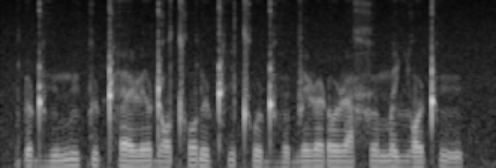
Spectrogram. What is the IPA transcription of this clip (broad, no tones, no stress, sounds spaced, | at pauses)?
ɗ o ɖʱ y m y k y ʈʰ ɛ ɭ i ʊ̯ ɖ ɔ tʰ o ɾ y ʈʰ i tʰ u ɖʱ ø ɡ l i ɭ œ ɽ o ɭ a x ø m ɛ ʎ ɔ ʊ̯ ʈʰ y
